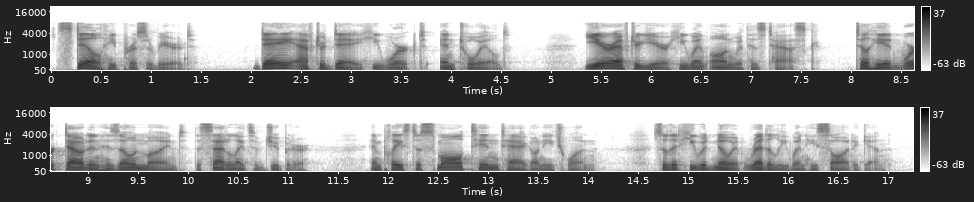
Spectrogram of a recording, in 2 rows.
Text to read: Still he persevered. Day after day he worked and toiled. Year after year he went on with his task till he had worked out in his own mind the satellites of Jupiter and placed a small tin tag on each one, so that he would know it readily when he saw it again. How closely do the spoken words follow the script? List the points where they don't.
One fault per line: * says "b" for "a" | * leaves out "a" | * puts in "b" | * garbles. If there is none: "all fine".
all fine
